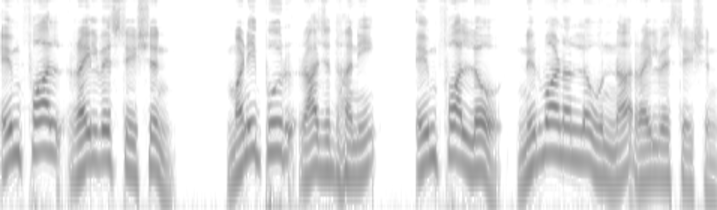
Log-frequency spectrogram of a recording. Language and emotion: Telugu, neutral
